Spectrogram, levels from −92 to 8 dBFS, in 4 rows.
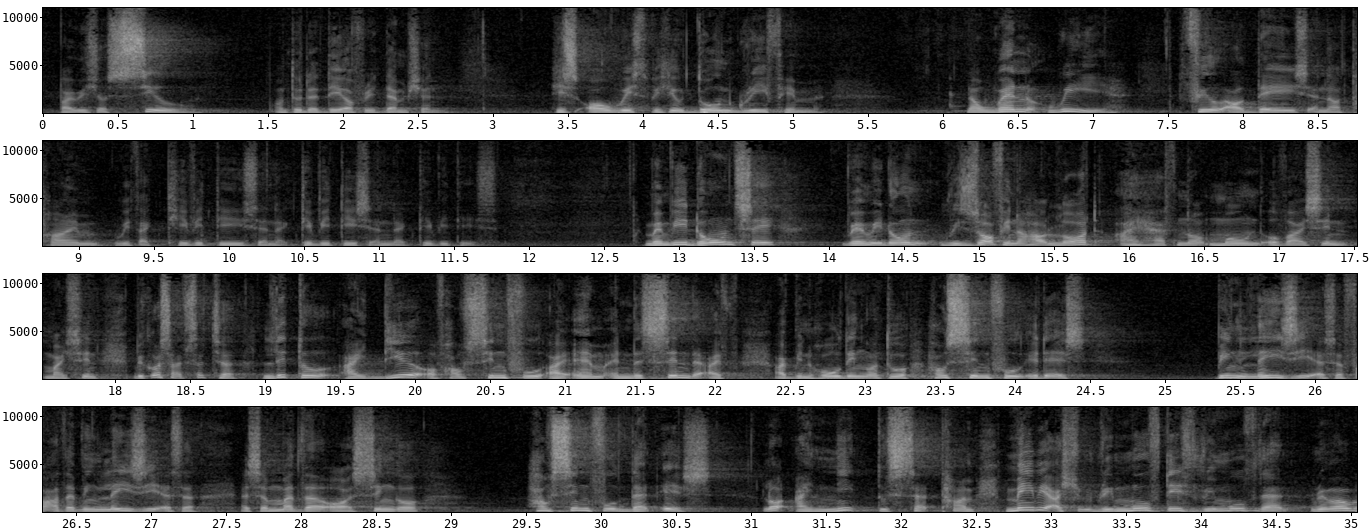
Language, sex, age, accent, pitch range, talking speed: English, male, 50-69, Malaysian, 115-175 Hz, 190 wpm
